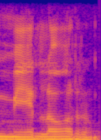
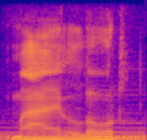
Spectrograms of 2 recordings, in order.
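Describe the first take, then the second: First: It is simplified to a smooth two-syllable 'melor'. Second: It is said as English 'my lord', diphthong intact. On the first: Local people find this easier to say. "digampangkan jadi daripada My Lord kan lebih enak Melor" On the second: This is the original foreign name. "bahasa asing dari negeri British gitu, British accent lah misal"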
